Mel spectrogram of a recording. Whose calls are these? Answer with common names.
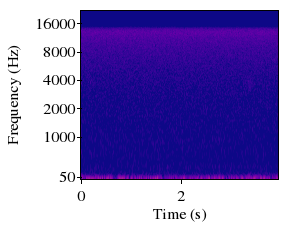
Gray-crowned Rosy-Finch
